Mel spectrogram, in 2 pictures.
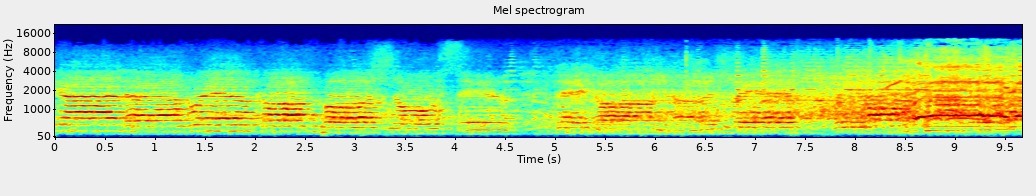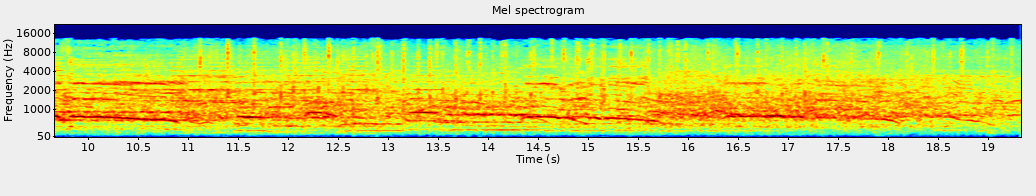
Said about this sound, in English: Despite the rain, there's a huge turnout for the Connacht final. A large crowd of people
